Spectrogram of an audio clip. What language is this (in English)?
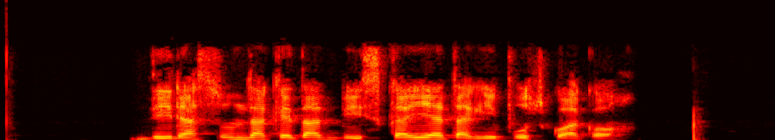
Basque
